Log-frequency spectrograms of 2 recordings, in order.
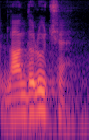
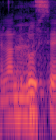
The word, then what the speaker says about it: Landaluce: Burada anlattım e, Landaluce. Ha gördüm. – E, Landaluce evet. – pardon öyle okunuyordu.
